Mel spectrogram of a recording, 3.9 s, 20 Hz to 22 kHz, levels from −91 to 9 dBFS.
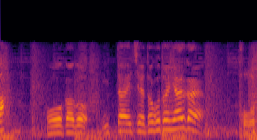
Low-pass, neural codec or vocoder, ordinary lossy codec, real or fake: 7.2 kHz; none; none; real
